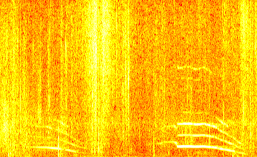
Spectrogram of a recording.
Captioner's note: caller cow calling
